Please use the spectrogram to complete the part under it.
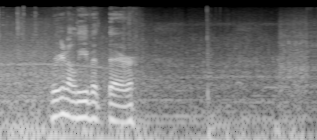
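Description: A heavy truck engine rumbles low.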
